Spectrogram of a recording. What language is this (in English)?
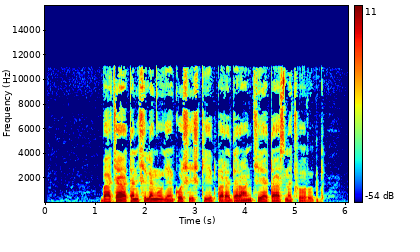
Gawri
